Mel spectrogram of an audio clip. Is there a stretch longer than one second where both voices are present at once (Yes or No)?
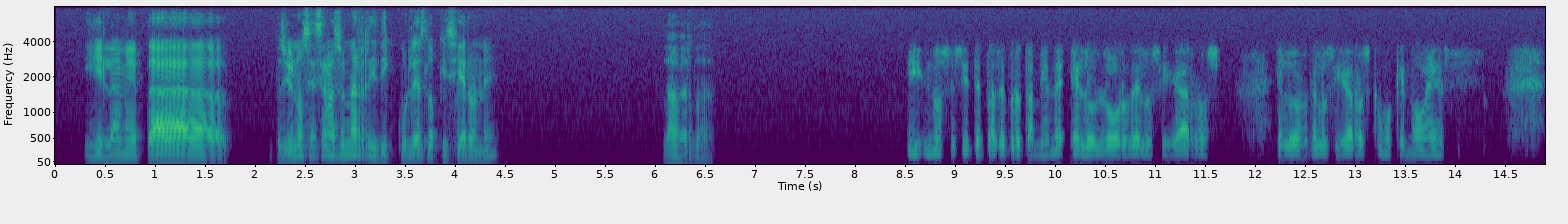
No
